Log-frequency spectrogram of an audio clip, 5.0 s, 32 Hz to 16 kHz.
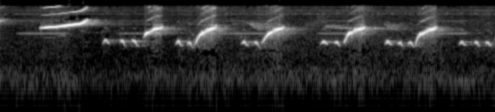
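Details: White-rumped shama morning lure song, used to make a captive bird sing: a long rising whistle, then a phrase repeated about every 0.6 seconds, each a few low piping notes followed by a bright upward-swept whistle.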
